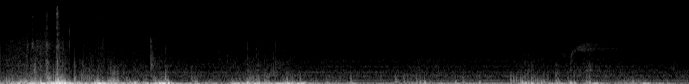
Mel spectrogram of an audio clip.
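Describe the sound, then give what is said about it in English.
Clothes being taken out of a basket and loaded into a dryer in a laundry room: soft, irregular rustling and muffled fabric thumps come in uneven bursts, strongest at the start and fading to quieter handling noises, with no voices. “I'm just gonna take them out of the basket and put them in the dryer.”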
